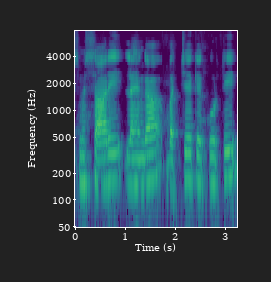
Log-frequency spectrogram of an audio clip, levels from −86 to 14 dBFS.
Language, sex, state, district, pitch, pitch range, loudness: Hindi, male, Bihar, Bhagalpur, 155 Hz, 145-165 Hz, -23 LUFS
